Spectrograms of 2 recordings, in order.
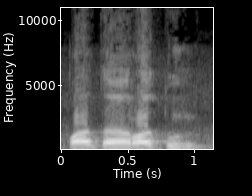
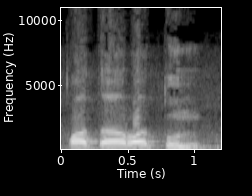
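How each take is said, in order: Both takes have the same delivery.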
